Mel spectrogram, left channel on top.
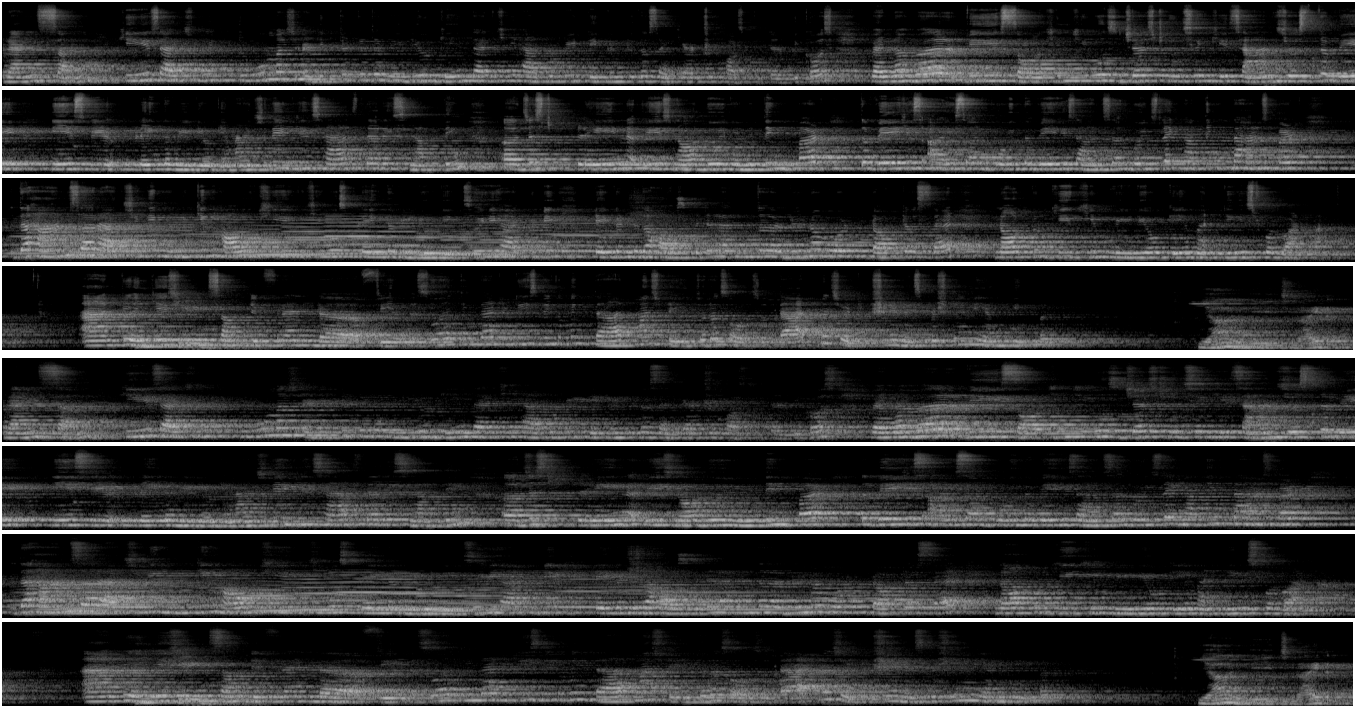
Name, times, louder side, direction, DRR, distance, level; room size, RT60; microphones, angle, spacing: voice 1, 0.0-1.0 1.2-7.4 7.7-19.0 19.3-26.8 27.1-40.4 41.4-51.1 52.5-52.7, left 1 dB, 55° left, 0 dB, 0.9 m, -27 dB
sound 1, 27.0-34.9, equal, 75° left, 1.2 m, -33 dB
voice 2, 52.6-53.9, right 1 dB, 15° right, 1 dB, 0.4 m, -31 dB
8.7 x 4.1 x 6.1 m, 3.0 s
head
